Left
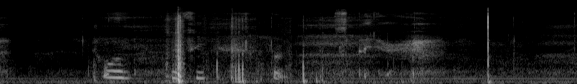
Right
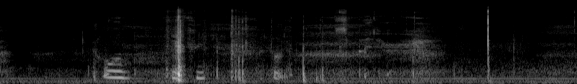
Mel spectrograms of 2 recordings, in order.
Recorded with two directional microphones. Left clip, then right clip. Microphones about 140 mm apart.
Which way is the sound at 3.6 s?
45° left (ahead or behind).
